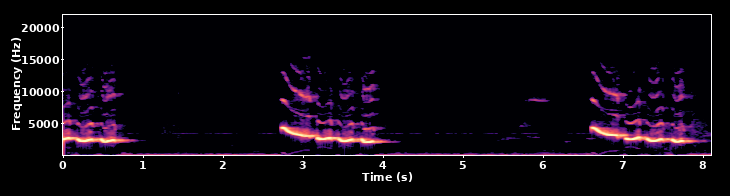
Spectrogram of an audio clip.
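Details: Orange-headed thrush song used to lure a reluctant thrush into singing: three loud whistled phrases, each opening with a high falling slur and running into a jumble of wavering notes, spaced roughly four seconds apart over a low hum.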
